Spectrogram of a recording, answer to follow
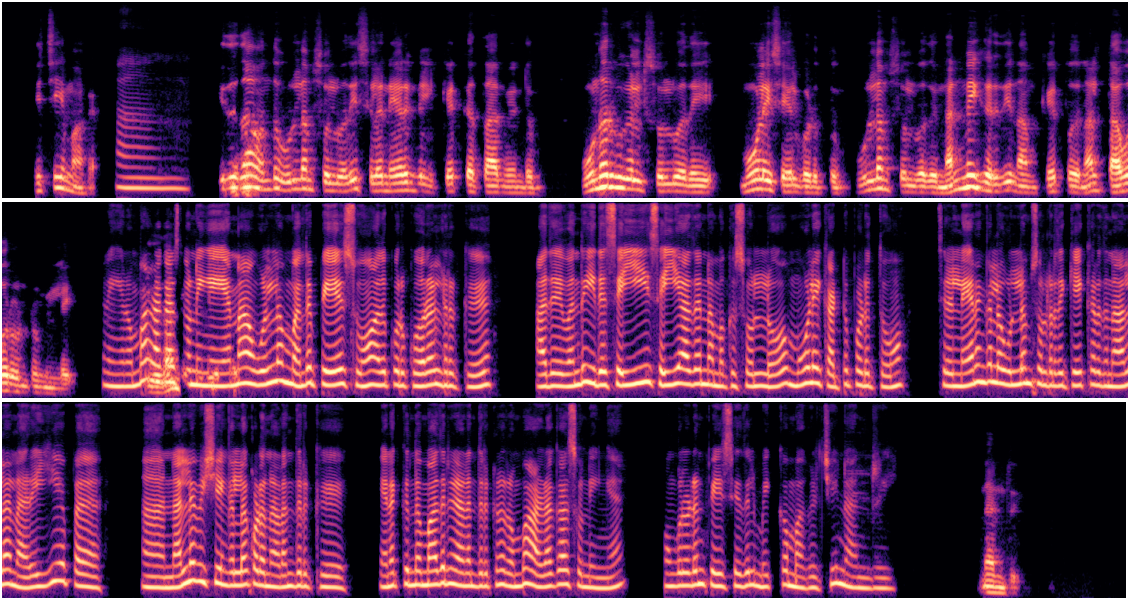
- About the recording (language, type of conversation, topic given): Tamil, podcast, உங்கள் உள்ளக் குரலை நீங்கள் எப்படி கவனித்துக் கேட்கிறீர்கள்?
- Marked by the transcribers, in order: drawn out: "ஆ"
